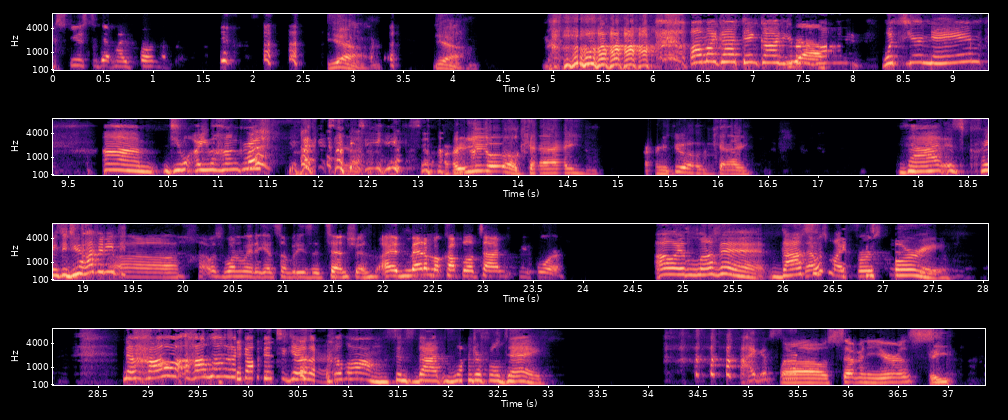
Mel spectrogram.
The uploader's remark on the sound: Zoom chat interview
